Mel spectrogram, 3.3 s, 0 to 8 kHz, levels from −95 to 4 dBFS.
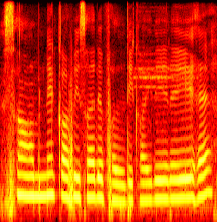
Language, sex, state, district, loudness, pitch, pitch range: Hindi, female, Uttar Pradesh, Saharanpur, -15 LUFS, 225 Hz, 210-240 Hz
